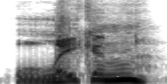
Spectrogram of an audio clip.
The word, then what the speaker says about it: Laken: it right say say the name correctly please Laken Riley L A Ken right and it's you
